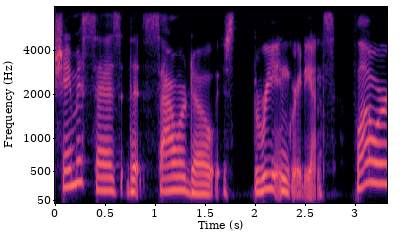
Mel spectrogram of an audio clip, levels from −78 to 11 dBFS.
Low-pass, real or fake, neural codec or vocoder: 7.2 kHz; real; none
